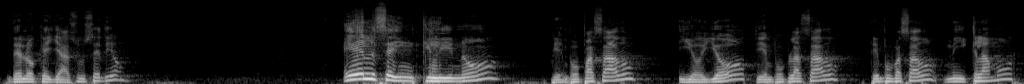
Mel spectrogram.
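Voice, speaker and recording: Preacher with a mellow voice. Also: male voice, fairly high pitch. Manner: questions the congregation, repeats key phrases emphatically. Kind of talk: sermon.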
